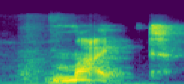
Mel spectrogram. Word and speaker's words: might: So here, which ones are silent? Which are the silent letters? The first one is L. L. Number 2, E. E. Number 3, L. L again. L again. Number 4, K. Number 5, E. Number 6, G8. GH. GH. Might. They are never pronounced. They are always silent.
